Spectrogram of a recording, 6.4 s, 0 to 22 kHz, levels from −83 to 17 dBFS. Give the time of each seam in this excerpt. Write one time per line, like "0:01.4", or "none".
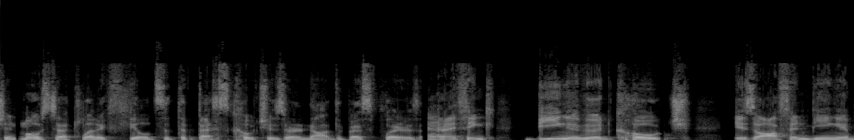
0:03.1

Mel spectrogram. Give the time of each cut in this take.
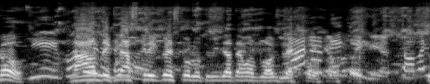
none

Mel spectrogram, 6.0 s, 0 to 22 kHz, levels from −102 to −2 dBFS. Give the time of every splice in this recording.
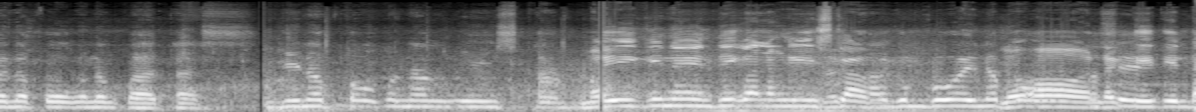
0:01.2

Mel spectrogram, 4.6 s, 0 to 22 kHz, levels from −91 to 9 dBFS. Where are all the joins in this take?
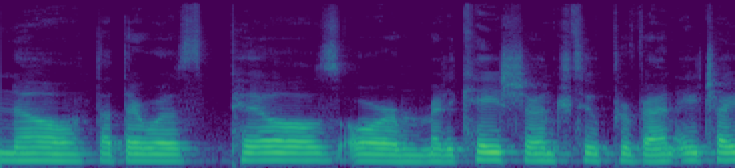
none

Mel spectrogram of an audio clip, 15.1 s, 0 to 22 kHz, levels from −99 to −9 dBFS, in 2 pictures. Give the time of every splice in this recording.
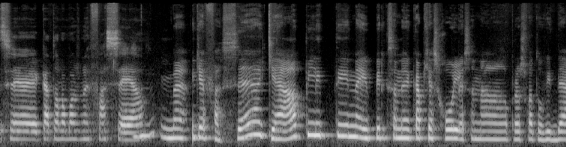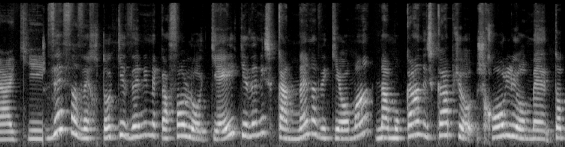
0:02.6
0:08.1

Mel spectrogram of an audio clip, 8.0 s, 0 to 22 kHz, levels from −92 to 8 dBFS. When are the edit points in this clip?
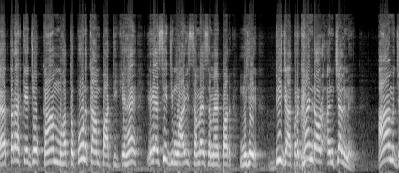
0:05.9

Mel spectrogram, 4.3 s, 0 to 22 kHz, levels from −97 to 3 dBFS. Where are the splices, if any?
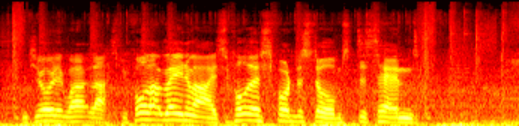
none

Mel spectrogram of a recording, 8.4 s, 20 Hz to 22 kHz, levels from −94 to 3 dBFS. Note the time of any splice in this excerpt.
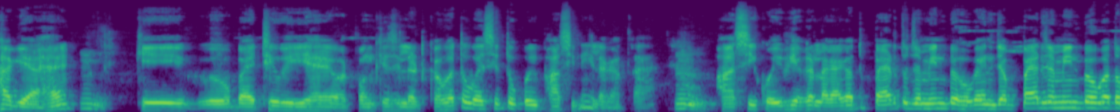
none

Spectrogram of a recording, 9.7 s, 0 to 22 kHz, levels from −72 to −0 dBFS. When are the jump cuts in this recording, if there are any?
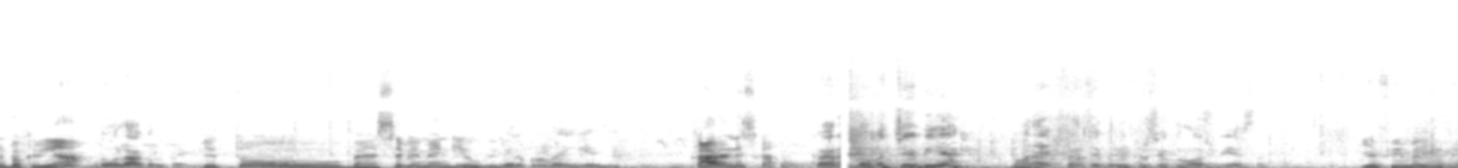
0:05.6

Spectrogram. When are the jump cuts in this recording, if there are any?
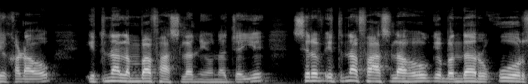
none

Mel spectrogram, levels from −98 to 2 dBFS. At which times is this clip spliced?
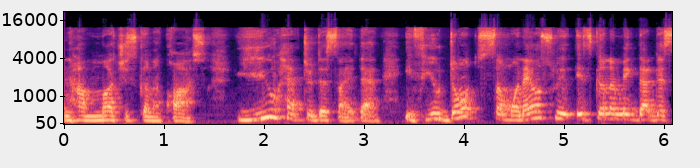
none

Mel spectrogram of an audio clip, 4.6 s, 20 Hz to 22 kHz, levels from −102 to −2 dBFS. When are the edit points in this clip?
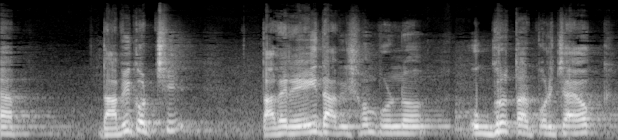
0:03.4

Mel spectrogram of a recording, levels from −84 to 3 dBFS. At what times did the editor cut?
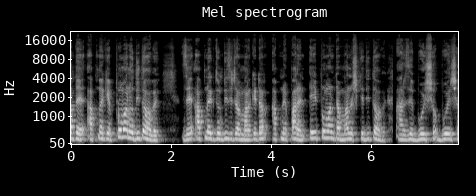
0:06.4

